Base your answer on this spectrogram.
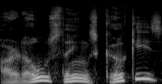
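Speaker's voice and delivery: bad, swooping put-on American accent. Imitating Americans asking about biscuits: bad American accent. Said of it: "Did you like my American accent there?".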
